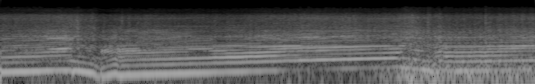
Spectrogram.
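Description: Benelli touring motorcycle's engine pulling under acceleration, its pitch climbing steadily, with short dips for gear shifts about a second in and again at about four seconds.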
